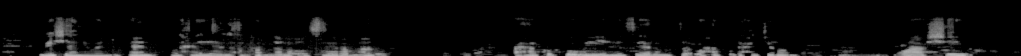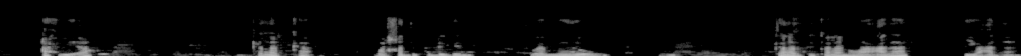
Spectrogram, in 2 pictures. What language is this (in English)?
Somali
